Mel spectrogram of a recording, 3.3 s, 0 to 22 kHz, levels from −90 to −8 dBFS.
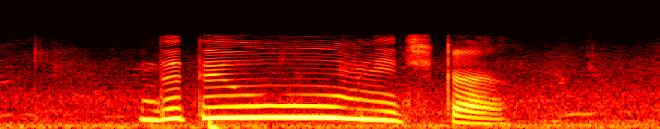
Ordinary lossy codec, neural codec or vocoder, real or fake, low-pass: none; none; real; 7.2 kHz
